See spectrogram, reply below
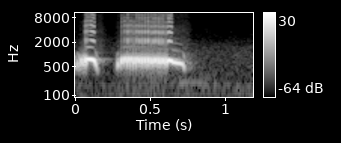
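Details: Spotted dove, Đồng Thổ voice, calling to provoke a rival male. A single loud phrase: a short dipping note, a brief pause, then a long, steady, rich coo that falls slightly at the close.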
